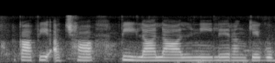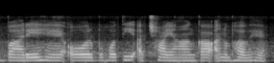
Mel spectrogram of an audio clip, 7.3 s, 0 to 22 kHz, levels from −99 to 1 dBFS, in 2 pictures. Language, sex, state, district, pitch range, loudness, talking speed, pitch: Hindi, female, Chhattisgarh, Bilaspur, 185-195 Hz, -28 LUFS, 140 wpm, 190 Hz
